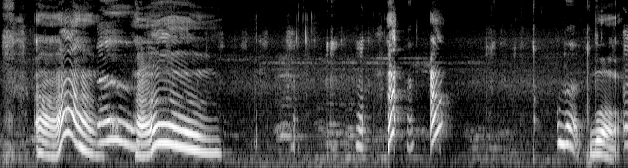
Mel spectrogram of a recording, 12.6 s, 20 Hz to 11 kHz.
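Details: Baby almost 2 months old: drawn-out rising and falling coos and short vocal squeals between quiet pauses; normal infant cooing.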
